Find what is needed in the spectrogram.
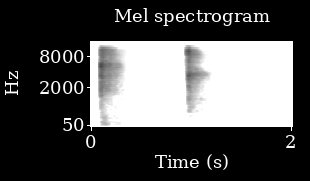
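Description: Two sharp computer keyboard keystrokes, about a second apart.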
